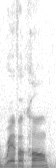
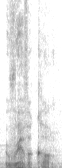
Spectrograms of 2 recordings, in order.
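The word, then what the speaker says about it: Revachol: someone has to stay strong for Revacol. He says Revacol, Yeah. like Nippon instead of Nihon. He's got some extra patriotism on that pronunciation. He pronounces Revacon with a hard K, unlike other people.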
